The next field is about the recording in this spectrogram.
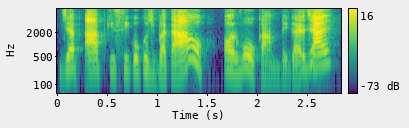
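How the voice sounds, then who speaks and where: Woman playing a knowing, superstitious older auntie, high-pitched. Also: big pitch swings, moderate pace, sharp tone, dry recording, studio quality, heavily acted. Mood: ominous warning.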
